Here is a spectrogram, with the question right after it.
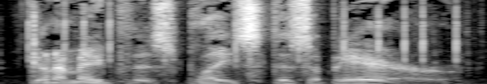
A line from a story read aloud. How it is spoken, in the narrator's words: he growled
